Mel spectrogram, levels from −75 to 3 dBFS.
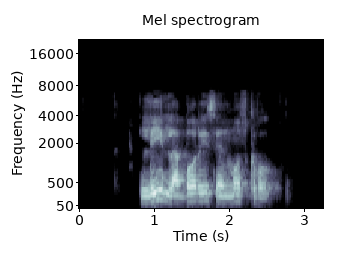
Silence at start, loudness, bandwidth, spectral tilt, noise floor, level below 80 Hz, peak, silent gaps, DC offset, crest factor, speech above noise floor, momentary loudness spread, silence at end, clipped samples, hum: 0.8 s; -16 LUFS; 7.4 kHz; -5.5 dB/octave; -63 dBFS; -62 dBFS; -2 dBFS; none; under 0.1%; 16 dB; 48 dB; 11 LU; 0.7 s; under 0.1%; none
